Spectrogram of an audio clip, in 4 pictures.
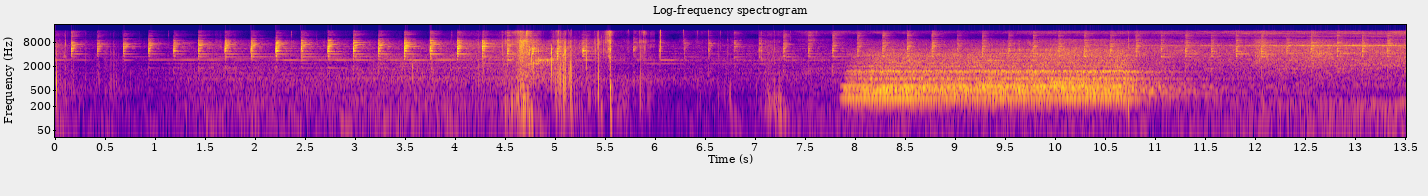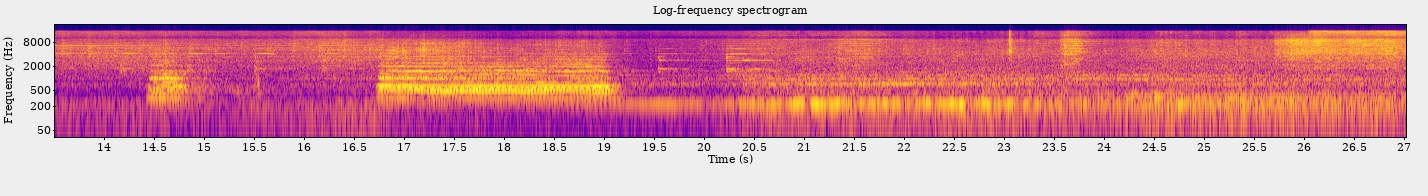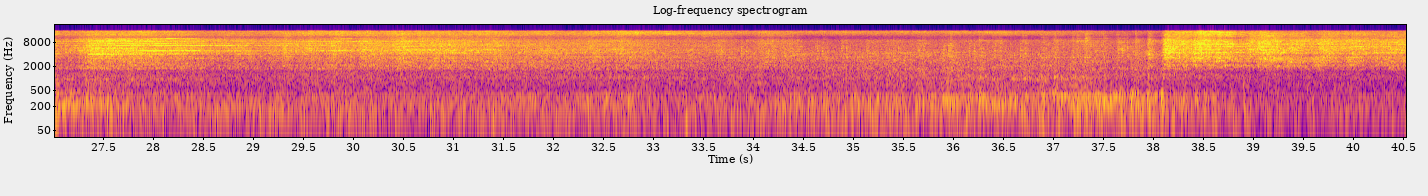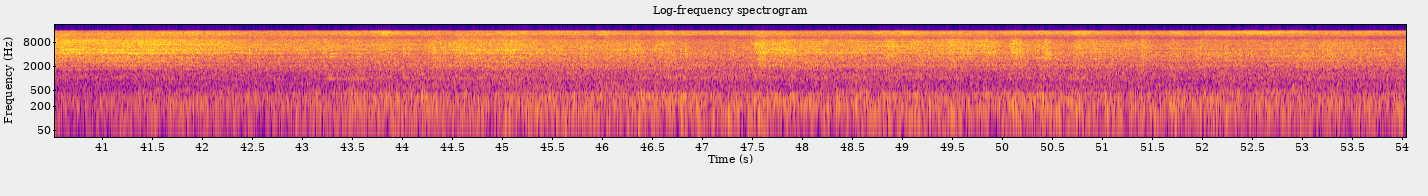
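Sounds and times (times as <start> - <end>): diesel locomotives rumbling past: 0.0 - 54.0
train air horn blasts: 7.8 - 11.8, 14.4 - 15.5, 16.7 - 19.5.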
